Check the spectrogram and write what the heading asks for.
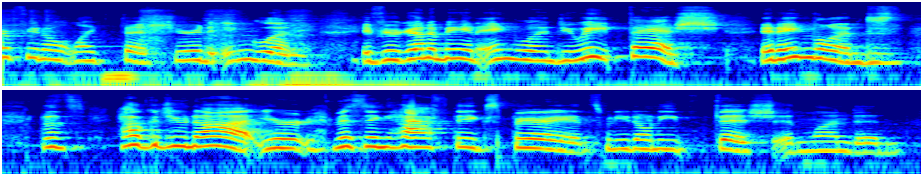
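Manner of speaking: insist, getting heated as you go; worked-up rant. Real, not acted. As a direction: passionate push that everyone should eat fish. Insisting people eat fish.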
